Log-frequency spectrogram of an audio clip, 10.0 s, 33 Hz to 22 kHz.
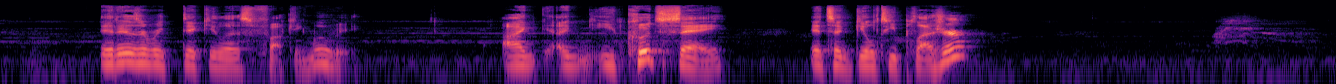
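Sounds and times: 
faint low hum: 0.0s - 10.0s
speech: 0.8s - 2.7s, 3.8s - 5.5s, 6.1s - 7.4s
cat meowing: 9.1s - 9.9s.

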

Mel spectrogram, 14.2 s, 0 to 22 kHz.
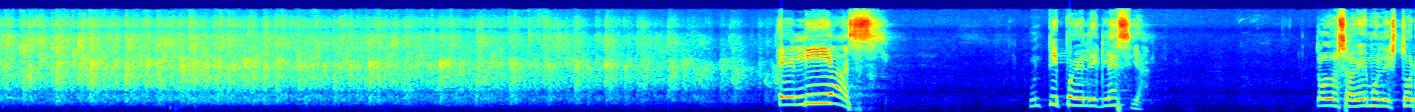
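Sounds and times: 
large crowd applauding: 0.0s - 8.4s
speech: 7.8s - 8.8s, 10.3s - 11.6s, 13.2s - 14.1s.

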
